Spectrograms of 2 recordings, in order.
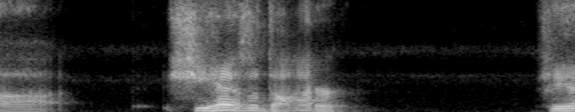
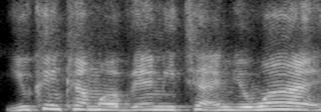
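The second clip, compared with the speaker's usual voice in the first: high put-on inviting voice; imitating old lady; 10 semitones higher, 4 dB louder than usual. Old lady offering neighbor apples, mimicked high. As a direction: mimic her invitation, pitched way up. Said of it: "She was like".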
